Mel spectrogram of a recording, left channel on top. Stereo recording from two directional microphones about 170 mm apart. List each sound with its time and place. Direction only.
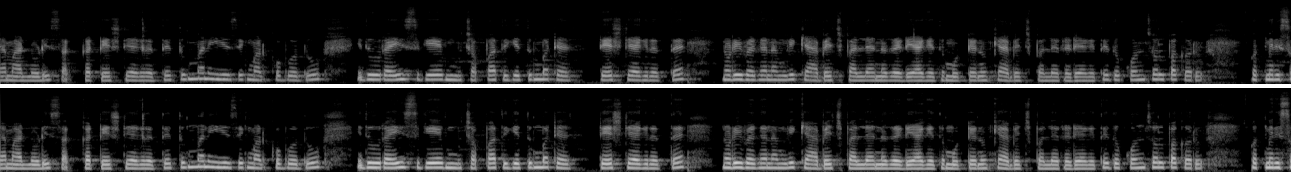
0.0 s speech: 45° right (ahead or behind)
2.7 s speech: 20° right (ahead or behind)
3.0 s speech: 35° right (ahead or behind)
3.6 s speech: 45° right (ahead or behind)
11.1 s speech: 35° right (ahead or behind)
